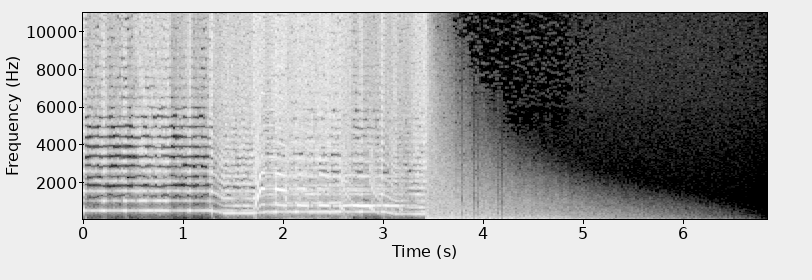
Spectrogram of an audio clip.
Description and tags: W.I.O.dubstep loop007
dubstep, drums, drum, synthesizer, electro, bass, synth, loop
